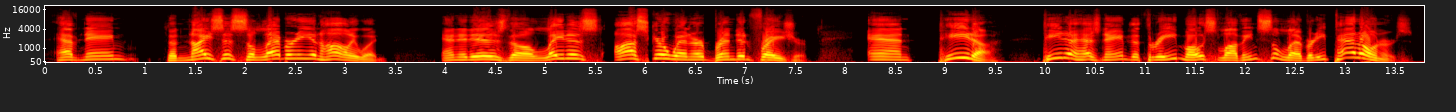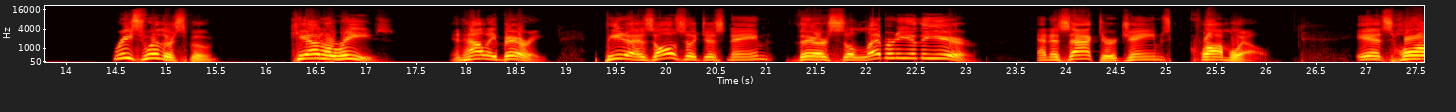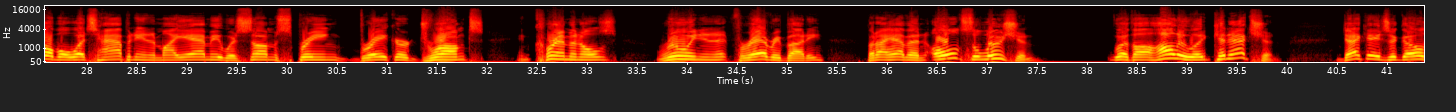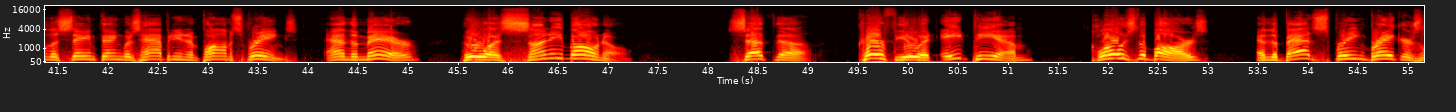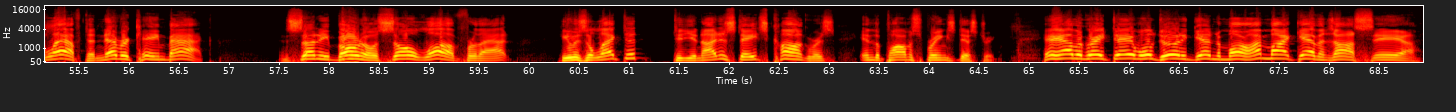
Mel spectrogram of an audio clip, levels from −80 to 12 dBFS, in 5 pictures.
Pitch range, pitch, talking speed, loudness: 180-245 Hz, 210 Hz, 130 wpm, -17 LUFS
